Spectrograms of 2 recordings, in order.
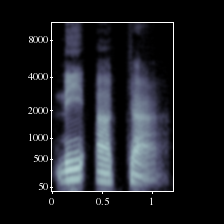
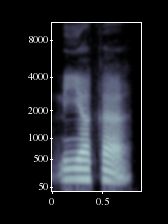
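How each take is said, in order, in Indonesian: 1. Vokal-vokal itu dipisahkan oleh hamzah. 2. Vokal-vokal itu disambung dengan peluncur y. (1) "yang betul adalah niaka" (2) "niaka itu berarti pakai iya"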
